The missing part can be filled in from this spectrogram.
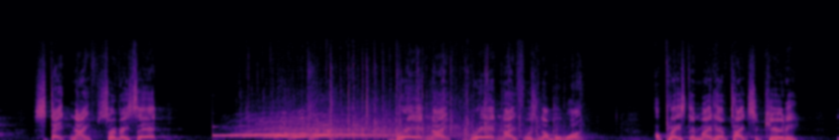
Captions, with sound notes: steak knife. Survey said (chimes) (crowd cheers) Bread knife. Bread knife was number one. A place that might have tight security.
